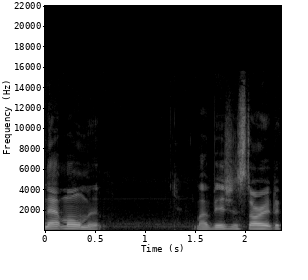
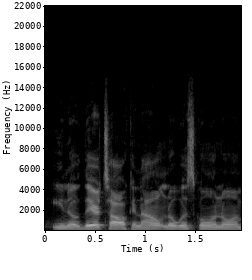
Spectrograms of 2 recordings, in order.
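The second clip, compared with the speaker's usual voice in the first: ordinary talk, nothing marked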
